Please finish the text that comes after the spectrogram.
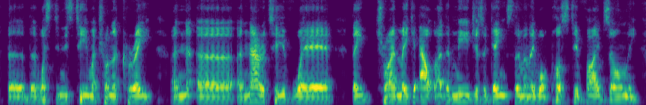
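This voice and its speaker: A man's voice: sits low, a bit bright. A man from Jamaica, hosting a cricket podcast and giving a heated opinion rant, hammering points home by repeating them. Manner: emphatic, repeats points for stress.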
